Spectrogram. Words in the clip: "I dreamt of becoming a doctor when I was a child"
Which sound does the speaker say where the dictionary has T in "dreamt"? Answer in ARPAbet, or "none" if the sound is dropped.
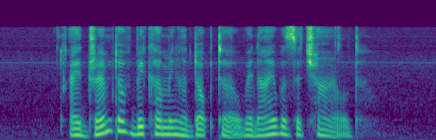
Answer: T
